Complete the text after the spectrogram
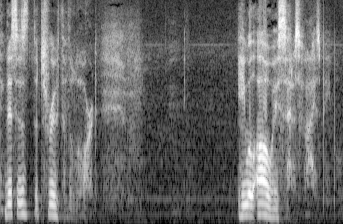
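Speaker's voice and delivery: soft, awed whisper; whispered wonder; hushed whisper. Real, not acted. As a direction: breathe it like a secret. Hushed reflection on the truth.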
